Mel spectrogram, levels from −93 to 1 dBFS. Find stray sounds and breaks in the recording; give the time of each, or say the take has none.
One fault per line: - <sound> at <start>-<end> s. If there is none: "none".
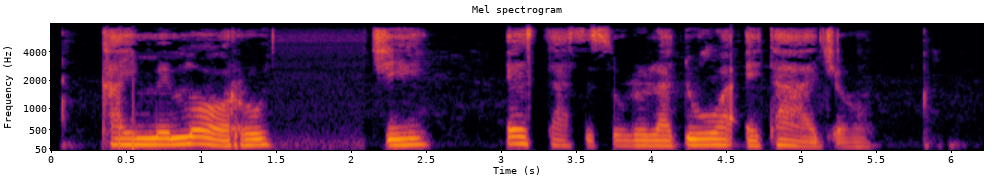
none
